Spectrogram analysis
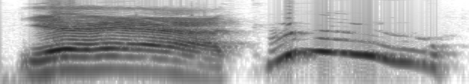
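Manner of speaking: whooping loud and high; party yell at a keg stand; frat bro cheer. Pretend. Cheering the chug.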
